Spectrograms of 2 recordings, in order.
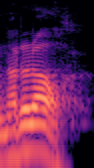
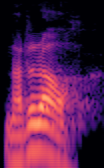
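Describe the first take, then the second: Both takes have the same delivery.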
